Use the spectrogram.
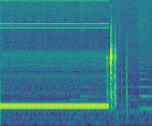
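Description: A video game telephone gives a steady dial tone that holds for about a second and a half, then cuts off with a short click and a few faint button or handset noises, with no voices.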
